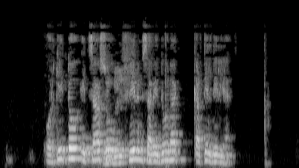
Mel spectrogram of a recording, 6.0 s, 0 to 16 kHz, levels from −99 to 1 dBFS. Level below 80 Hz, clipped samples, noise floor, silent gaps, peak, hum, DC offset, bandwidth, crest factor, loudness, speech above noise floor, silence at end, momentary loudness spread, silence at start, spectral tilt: -64 dBFS; under 0.1%; under -90 dBFS; none; -6 dBFS; none; under 0.1%; 9.2 kHz; 18 dB; -22 LUFS; over 69 dB; 1.35 s; 14 LU; 0.95 s; -6 dB/octave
